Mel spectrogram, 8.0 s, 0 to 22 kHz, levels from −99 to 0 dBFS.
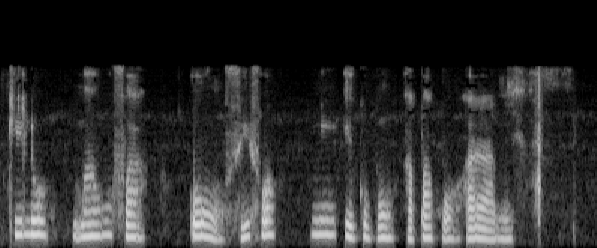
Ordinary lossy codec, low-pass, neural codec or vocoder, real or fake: MP3, 48 kbps; 7.2 kHz; vocoder, 22.05 kHz, 80 mel bands, HiFi-GAN; fake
